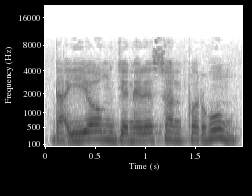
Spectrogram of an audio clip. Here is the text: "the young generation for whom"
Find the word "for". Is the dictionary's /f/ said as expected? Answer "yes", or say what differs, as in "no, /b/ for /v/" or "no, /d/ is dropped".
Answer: no, /p/ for /f/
